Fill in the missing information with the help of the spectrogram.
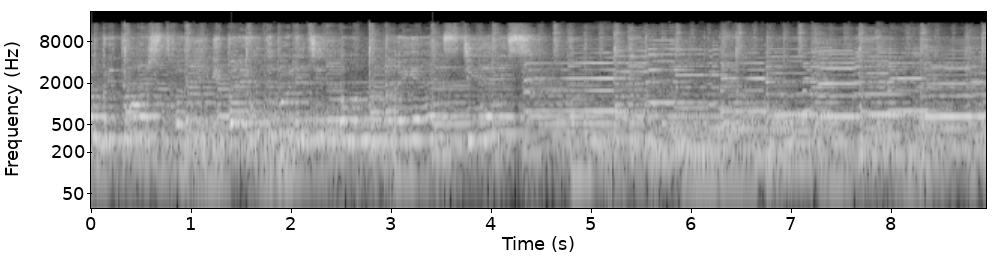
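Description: Live folk-rock band playing: a woman singing over acoustic guitars, bass guitar and bayan. About four to five seconds in the voice gives way to an instrumental passage of held melody notes from the bayan and violin.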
